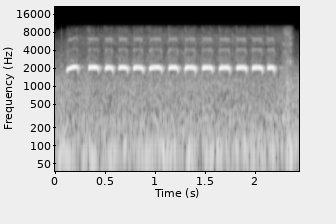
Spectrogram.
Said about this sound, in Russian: Все команды исполняются бегом по сигналу вот такой боцманской дудки.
